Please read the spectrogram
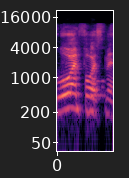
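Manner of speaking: "law" pronounced "lawr-en", Boston accent. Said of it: "Yeah, there it is".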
